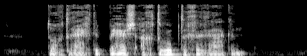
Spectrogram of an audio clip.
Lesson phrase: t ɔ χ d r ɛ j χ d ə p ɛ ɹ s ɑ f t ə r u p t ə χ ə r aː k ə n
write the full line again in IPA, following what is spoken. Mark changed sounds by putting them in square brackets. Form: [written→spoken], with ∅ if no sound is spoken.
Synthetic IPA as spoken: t ɔ χ d r ɛ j χ d ə p ɛ ɹ s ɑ [f→χ] t ə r [u→ɔ] p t ə χ ə r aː k ə n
